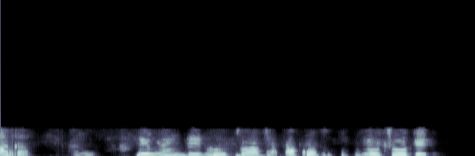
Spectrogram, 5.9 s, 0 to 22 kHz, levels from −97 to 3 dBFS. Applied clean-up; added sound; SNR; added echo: neural mask model Resemble Enhance denoiser.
